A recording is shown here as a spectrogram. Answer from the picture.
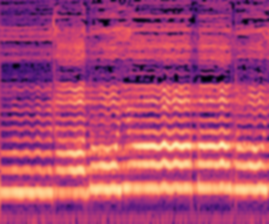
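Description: A woman's solo voice singing a slow traditional Japanese lullaby, holding long notes with a slight waver; the pitch steps up about a second in and holds.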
